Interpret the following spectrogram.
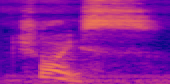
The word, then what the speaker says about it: choice: It has a C followed by an E, so it's a soft C. We know the CH says ch. We know OI says oi. The word is choice.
